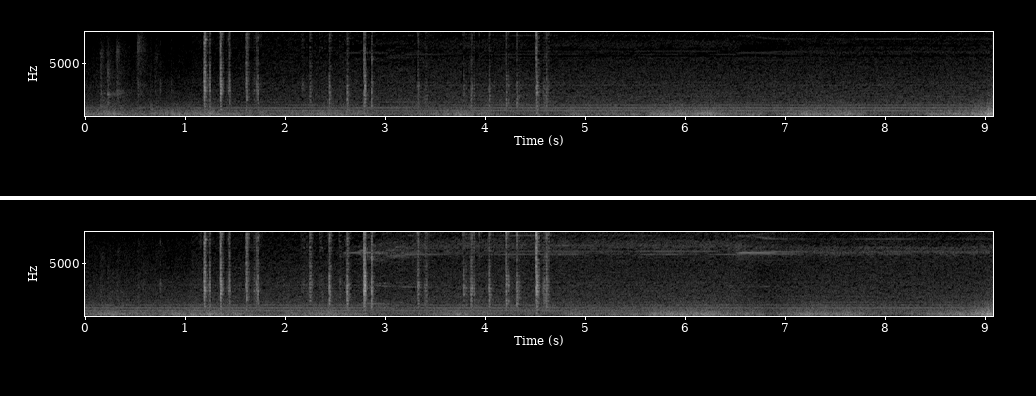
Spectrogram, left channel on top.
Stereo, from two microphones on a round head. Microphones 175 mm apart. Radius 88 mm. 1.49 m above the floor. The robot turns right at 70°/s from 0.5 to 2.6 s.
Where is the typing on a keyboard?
Centre (ahead or behind); by 4.7 s 80° right.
